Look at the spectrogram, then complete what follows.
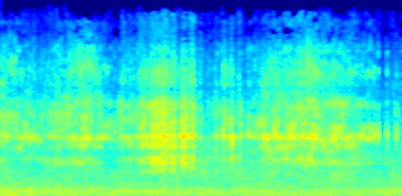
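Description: Spinning reel being cranked to retrieve a small trout spoon, a steady high-pitched whirr that grows louder for about half a second near the middle.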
